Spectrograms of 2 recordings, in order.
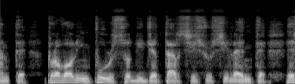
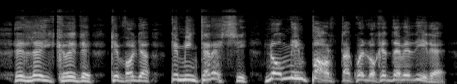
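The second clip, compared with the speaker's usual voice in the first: much higher, exploding retort; blurted outburst; 14 semitones higher than usual. A narrator's reading. Boy snapping at headmaster, much higher. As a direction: burst out in contempt. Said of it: "sbottò Harry".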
